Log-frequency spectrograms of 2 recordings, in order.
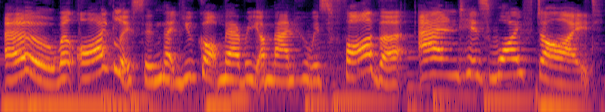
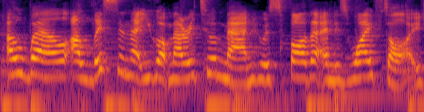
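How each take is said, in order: First: It is read in a mocking, sneering tone. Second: It is read in a plain, neutral tone.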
